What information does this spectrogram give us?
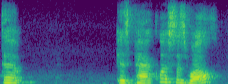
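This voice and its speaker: A woman's voice: on the high side, slow pace. A woman playing a candid, hesitant young newlywed bride who is frustrated, in improvised tabletop roleplay. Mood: earnest, probing. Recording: dull lo-fi voice recording.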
